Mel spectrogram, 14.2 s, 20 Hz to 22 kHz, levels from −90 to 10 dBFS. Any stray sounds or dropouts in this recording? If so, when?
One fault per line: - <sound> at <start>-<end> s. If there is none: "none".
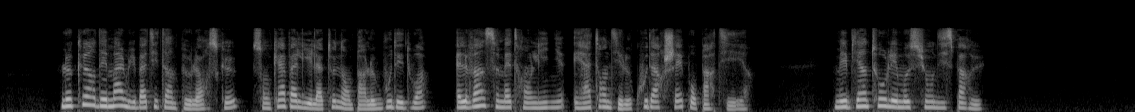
none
